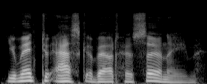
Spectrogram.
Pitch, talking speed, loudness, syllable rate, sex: 130 Hz, 200 wpm, -20 LUFS, 5.2 syllables/s, male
